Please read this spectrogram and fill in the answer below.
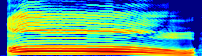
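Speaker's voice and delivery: long, high, loud "ohhh"; mock "oh" of realization. Streamer reacting to an absurd claim, mock revelation. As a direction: draw out a big exaggerated oh.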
